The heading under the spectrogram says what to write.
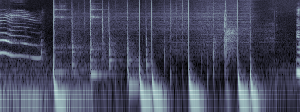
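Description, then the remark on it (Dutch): A cat lets out a long, wavering meow, then a run of sharp, ringing notes follows in an uneven rhythm, like a cat being made to sing, loud. “Dus ik begrijp dat ik voorlopig nog niet van de maffe dansjes en de zingende katten af ben.”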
